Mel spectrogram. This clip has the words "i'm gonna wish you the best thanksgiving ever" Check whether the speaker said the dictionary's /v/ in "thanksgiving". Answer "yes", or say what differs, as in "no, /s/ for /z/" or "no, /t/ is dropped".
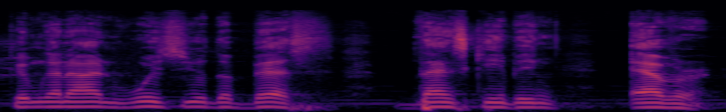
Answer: no, /p/ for /v/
